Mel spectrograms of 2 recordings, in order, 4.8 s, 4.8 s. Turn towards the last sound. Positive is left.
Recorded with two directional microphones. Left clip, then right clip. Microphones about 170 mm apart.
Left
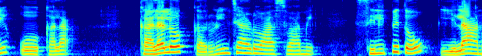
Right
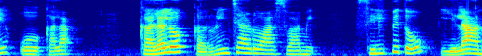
turn(degrees=35)  # may be behind; listen again after turning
